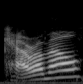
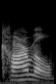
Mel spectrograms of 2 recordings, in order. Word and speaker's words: caramel: Oh, the caramel? Yeah, that's what I said, Tina. Actually, you said caramel when it's pronounced caramel.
